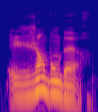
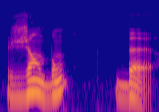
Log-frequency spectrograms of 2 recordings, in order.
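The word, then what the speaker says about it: jambon-beurre: slice of um so how do you pronounce it correctly in French you will say Jean bondberg Jean bundberg am and butter did you know that each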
